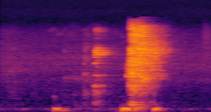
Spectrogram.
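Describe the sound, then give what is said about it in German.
A dog coughs and wheezes in a few short, raspy bursts, building to one loud, breathy hack before trailing off, with no talking. “der Hund stirbt schon wieder”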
